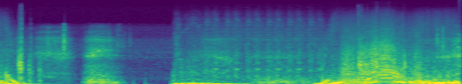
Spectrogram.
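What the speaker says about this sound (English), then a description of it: "now I'm just going to push in the clutch and let it crank up" A car engine cranks and turns over in the BeamNG.drive driving game, with short starter bursts, a brief near-silent gap, then a sustained rough running rumble that grows louder toward the end.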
